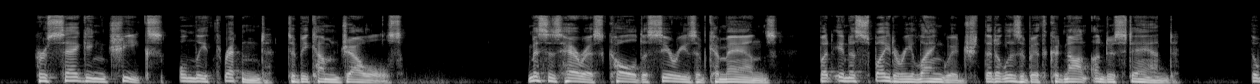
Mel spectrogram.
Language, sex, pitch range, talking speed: English, male, 100-135 Hz, 125 wpm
